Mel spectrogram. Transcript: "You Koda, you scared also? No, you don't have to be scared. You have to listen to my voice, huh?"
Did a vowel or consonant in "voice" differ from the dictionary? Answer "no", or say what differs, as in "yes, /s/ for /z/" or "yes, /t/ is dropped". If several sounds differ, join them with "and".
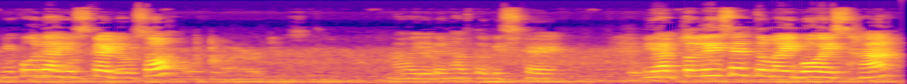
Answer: yes, /b/ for /v/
